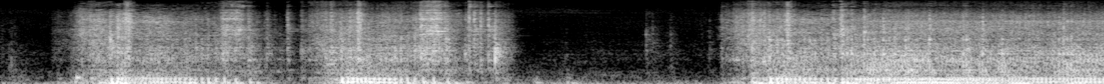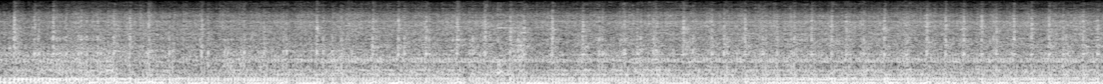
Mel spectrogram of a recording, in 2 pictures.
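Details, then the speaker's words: Titan multi-tool strimmer, on choke after tightening the carburettor adjusting screw: a few pull-start bursts, then a steady flat buzz that never reaches full revs. Fuel lines look worn. "It's starting, but it still ain't right. It's not getting to full potential of the revs."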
